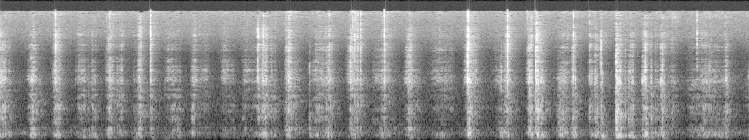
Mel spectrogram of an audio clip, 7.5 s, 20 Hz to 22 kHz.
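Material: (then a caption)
Foil-coated paper. A pink scraper tip scratches the foil coating off Lithuania on a flat, foil-coated paper scratch-off map, heard close-up. About 25 short, irregularly spaced strokes make dry, rasping scratches with bright, broadband grit. Each stroke fades quickly, with faint flecking sounds in between.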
